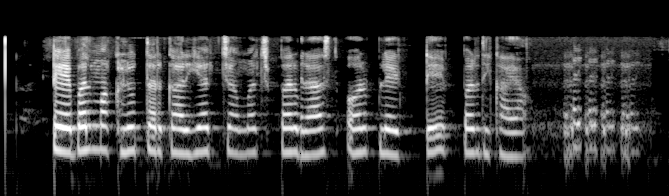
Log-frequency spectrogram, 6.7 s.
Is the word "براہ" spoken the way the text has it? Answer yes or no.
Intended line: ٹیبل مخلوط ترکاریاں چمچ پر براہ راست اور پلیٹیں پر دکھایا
no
